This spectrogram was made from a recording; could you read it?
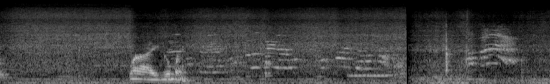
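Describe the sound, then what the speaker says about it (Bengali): Spices with ginger and garlic fry in a pan with a steady sizzle and hiss, while voices talk over it and children can be heard nearby. "আর এখানে ভাজা হইতেছে মশলা, আদা টাদা জ্বালাইছি, আদা রসুন সব"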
